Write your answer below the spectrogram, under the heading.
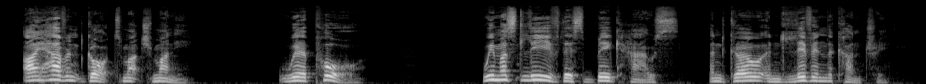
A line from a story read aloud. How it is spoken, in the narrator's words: he says sadly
